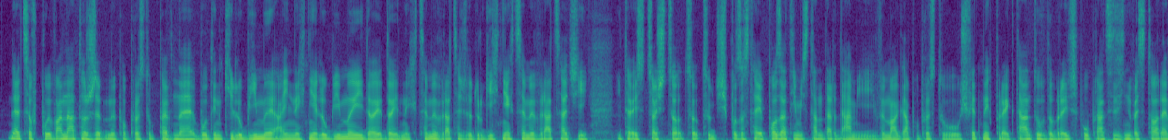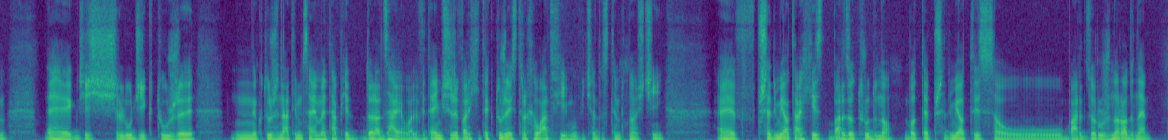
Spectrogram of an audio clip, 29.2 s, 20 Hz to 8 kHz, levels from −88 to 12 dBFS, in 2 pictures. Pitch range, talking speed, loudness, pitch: 105-115 Hz, 170 wpm, -15 LUFS, 110 Hz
